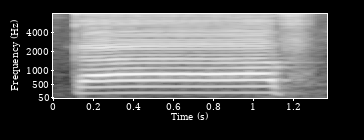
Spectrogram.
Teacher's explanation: ज़बान की जड़ और तालों के सख्त हिस्से से अदा होता है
